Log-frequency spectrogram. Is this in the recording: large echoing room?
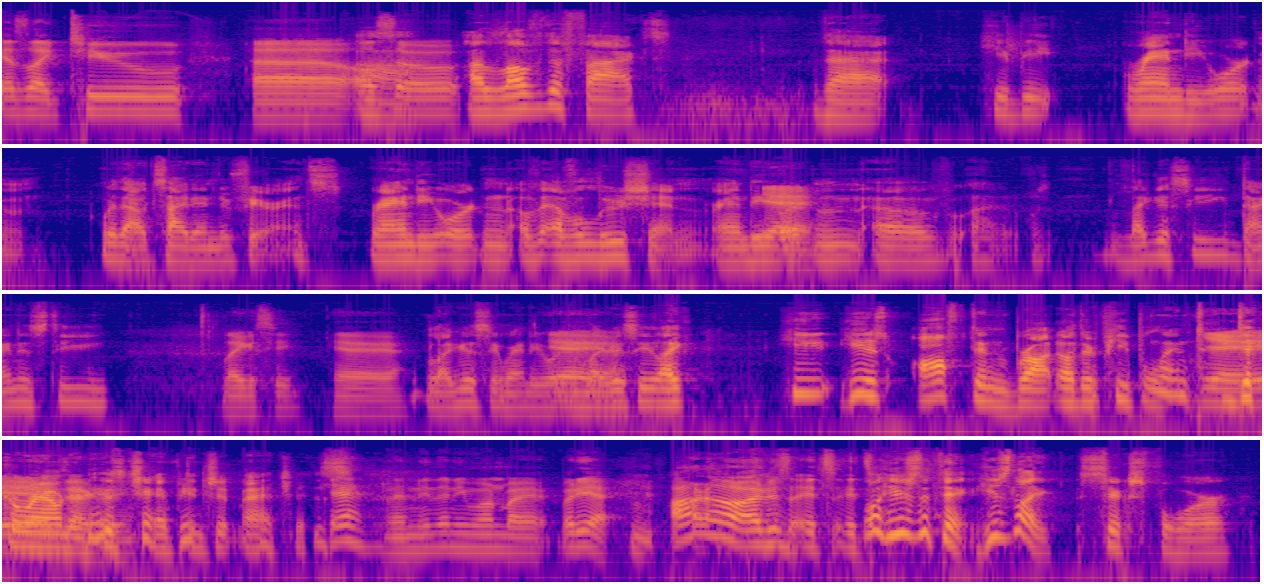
no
